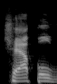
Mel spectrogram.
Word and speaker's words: Chappell: I don't know yeah the only difference is there's no e at the end it is spelled exactly the same as Chappelle except there's no e at the end so Chapel rone she is a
